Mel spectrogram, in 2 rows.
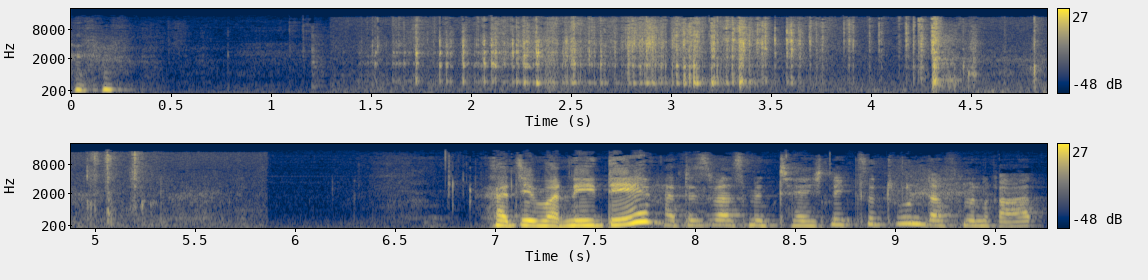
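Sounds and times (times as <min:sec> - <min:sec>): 
speech: 0:00.0 - 0:00.2, 0:07.0 - 0:09.7
Nutella jar seal crackling as it is peeled back: 0:01.3 - 0:05.4.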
